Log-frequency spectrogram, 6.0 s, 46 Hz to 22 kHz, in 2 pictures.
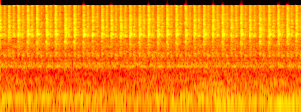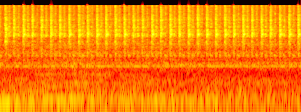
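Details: Toyota 1NR-FE engine at idle before teardown: light, rapid ticking riding on the engine note, possibly valve-train, cause unknown; ticking at idle.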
